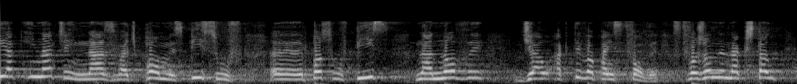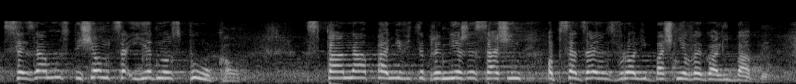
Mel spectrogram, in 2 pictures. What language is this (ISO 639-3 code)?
pol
